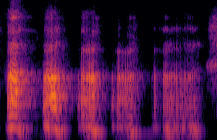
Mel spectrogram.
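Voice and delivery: loud acted ha-ha laugh; mocking big-beast laugh, dying away; lion's laugh. Lion laughing at the mouse's offer, hammed-up laugh. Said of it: "Lion laughed".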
